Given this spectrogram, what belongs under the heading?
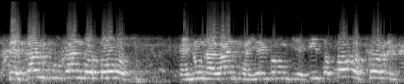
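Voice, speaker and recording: Brash rodeo clown, very high voice, heard far off over a roaring crowd. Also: male voice, fairly even intonation, fairly quick. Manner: brash, insulting banter with the audience. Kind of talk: live joke-telling to a crowd. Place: outdoor rodeo arena. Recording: echoey, distant, loud crowd.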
